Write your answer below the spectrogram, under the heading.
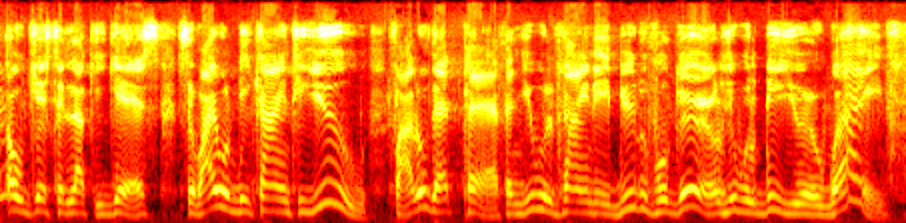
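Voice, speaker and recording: Using a cartoonish character voice at a high pitch, a man speaks at a moderate pace over clear background noise. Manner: folksy, genial.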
